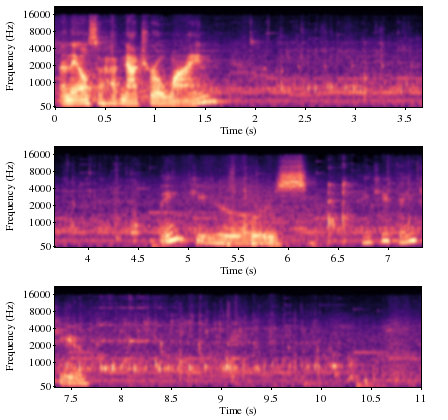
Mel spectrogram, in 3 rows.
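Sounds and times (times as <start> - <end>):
liquid trickling into glass: 1.6 - 11.0.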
